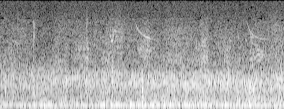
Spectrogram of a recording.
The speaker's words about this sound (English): A duck. How odd. Don't usually hear ducks take off from this neck of the woods. This is a little pond, a little puddle.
